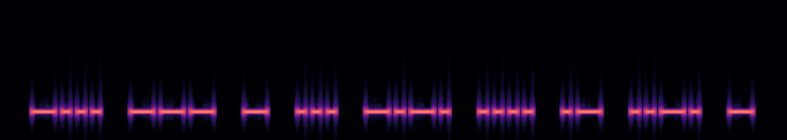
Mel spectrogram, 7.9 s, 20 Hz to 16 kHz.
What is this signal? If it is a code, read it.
Morse code, heard as a keyed tone, about 16 wpm, 680 Hz. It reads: BOTSCHAFT
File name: Morsekurs/Witze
